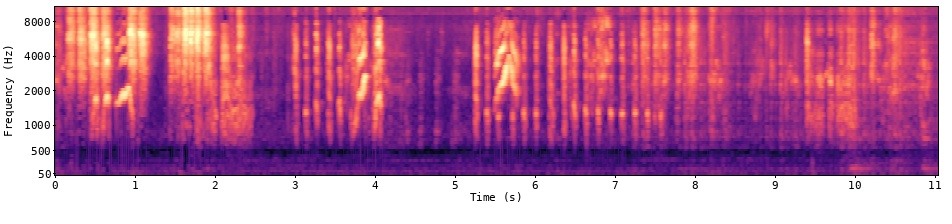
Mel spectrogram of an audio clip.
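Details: A male pet bird almost a year old, imitating his owner, makes smacking kiss-like clicks, quick rising whistles and harsh breathy "ahh" notes in stop-start phrases over about ten seconds.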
